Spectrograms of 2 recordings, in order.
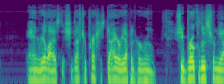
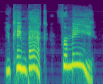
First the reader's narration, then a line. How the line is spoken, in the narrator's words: cried Anne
